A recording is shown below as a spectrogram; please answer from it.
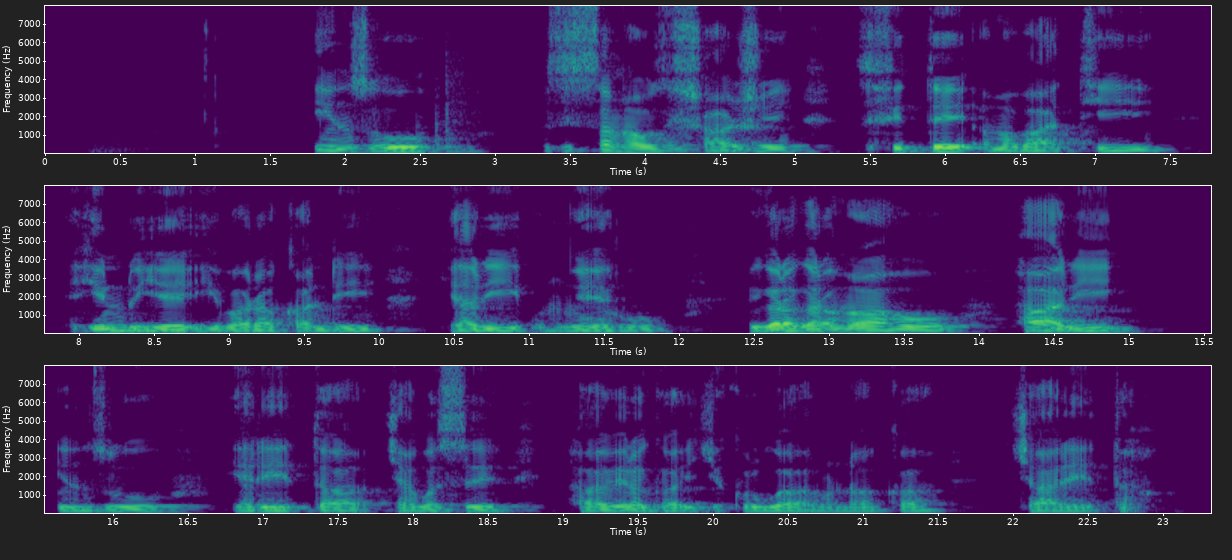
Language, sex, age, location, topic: Kinyarwanda, male, 18-24, Musanze, government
